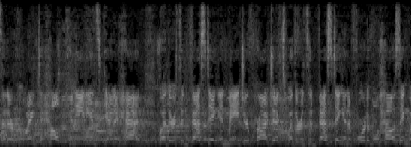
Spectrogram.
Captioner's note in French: voix de l'interprète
